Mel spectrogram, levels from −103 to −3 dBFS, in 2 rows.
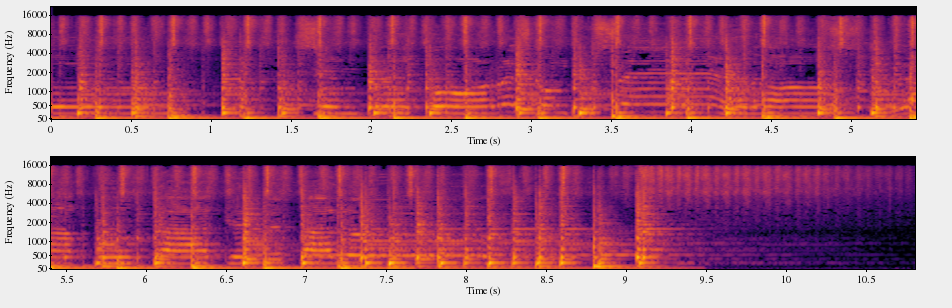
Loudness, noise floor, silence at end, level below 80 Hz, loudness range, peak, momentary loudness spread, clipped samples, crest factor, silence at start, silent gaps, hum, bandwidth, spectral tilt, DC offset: -29 LUFS; -51 dBFS; 0.1 s; -36 dBFS; 2 LU; -10 dBFS; 9 LU; under 0.1%; 20 dB; 0 s; none; none; 16 kHz; -4.5 dB/octave; under 0.1%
